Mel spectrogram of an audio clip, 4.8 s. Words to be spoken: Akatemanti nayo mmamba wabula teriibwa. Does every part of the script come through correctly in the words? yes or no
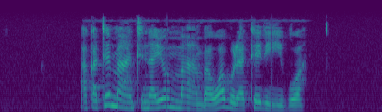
yes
